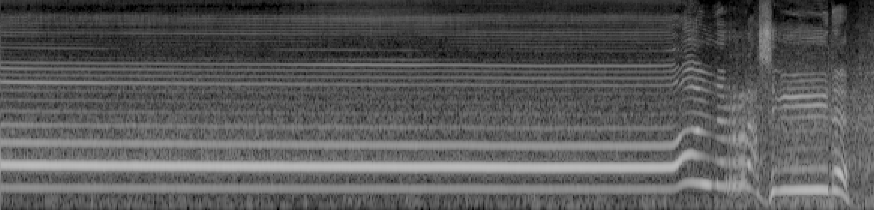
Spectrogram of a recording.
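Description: A Spanish-language football commentator's drawn-out goal cry, 'gooool', held on one steady high note for about seven seconds and breaking off into shouted words near the end.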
